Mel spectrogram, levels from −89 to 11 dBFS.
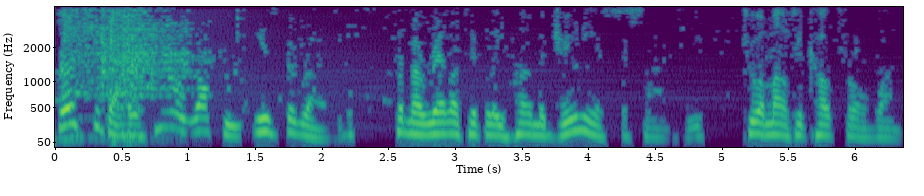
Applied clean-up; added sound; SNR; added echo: classical method spectral subtraction.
